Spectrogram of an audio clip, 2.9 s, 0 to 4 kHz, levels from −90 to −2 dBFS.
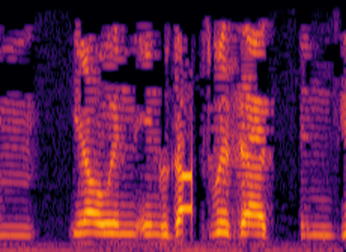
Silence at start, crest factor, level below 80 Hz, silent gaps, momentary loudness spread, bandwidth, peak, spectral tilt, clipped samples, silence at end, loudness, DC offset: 0 s; 14 dB; -52 dBFS; none; 17 LU; 3.9 kHz; -10 dBFS; -7.5 dB/octave; under 0.1%; 0 s; -23 LUFS; under 0.1%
